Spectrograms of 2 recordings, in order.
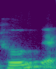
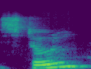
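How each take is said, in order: First: The word starts with a heavy t sound. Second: The word starts with an s sound. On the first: It means an armless seat. "আর যখন আমরা উচ্চারণ করব ঠুল" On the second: It means excrement. "When pronounced like stool, then it is something feces"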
